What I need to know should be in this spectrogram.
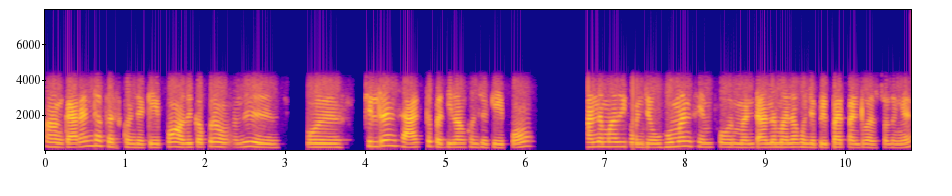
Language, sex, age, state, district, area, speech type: Tamil, female, 30-45, Tamil Nadu, Viluppuram, rural, conversation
